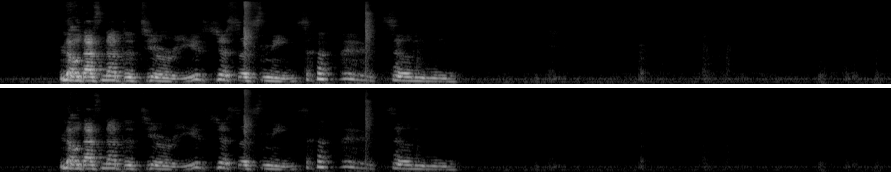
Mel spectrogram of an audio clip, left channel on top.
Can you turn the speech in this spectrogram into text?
no, that's not the theory. It's just a sneeze. Silly me.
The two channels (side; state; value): right; quieter; 6.6 dB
